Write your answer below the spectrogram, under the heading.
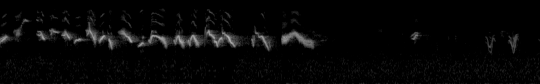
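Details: In a backyard, a house finch delivers a fast, jumbled warble of slurred chirping notes for about three seconds, followed by quiet with a few scattered chips.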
